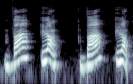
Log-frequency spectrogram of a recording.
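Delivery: slow بالون in two beats, a gap between the syllables. Shown as a demonstration. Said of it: "دو سيلاب". (بالون مقطعة على جوج سيلاب بشوية)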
